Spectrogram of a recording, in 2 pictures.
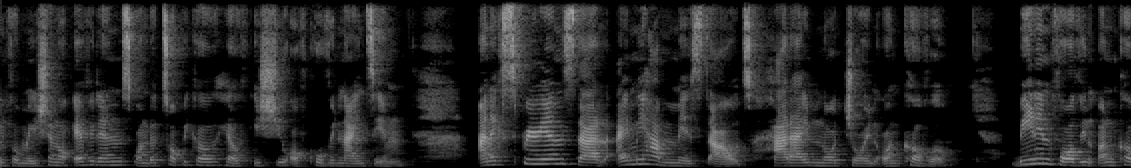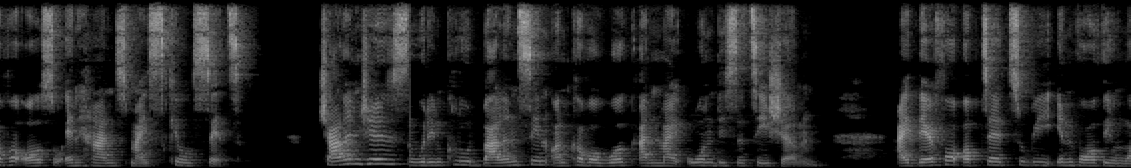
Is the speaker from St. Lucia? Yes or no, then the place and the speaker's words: yes; St. Lucia; I am from St. Lucia, which is a small island in the Caribbean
